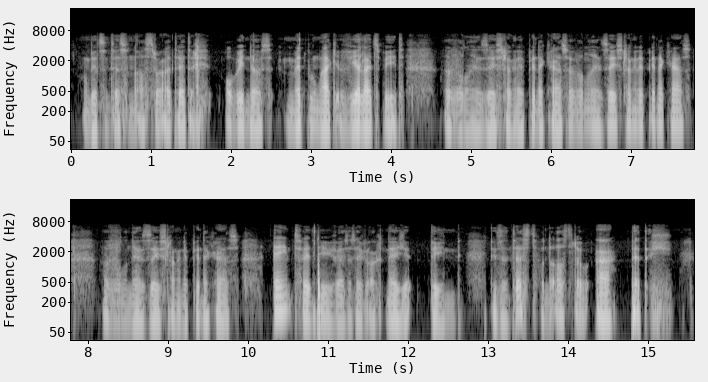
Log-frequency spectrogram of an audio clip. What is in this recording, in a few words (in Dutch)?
Windows met boommic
